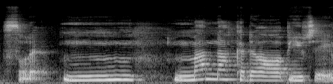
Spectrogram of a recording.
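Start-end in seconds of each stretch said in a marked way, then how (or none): none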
